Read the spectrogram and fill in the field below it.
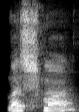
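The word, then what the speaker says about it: वर्ष्म: In terms of pronunciation, the only letter you have to pay attention to is ish. This ir ish. This ish is cerebral sha. The tip of the tongue should point up.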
